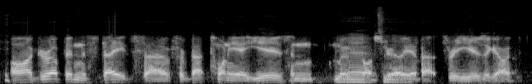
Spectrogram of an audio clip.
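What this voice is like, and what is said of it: Australian accent. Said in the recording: “you sound Australian... there's definitely an affectation happening, but I reckon that's pretty decent... I think you've stayed pretty true to Aussie there”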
